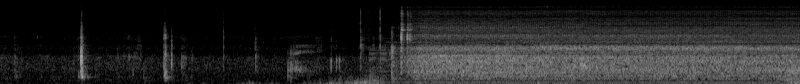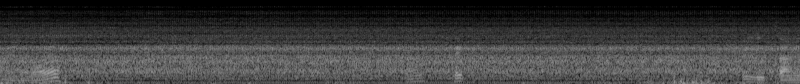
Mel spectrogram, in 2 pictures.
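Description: Riello-type oil burner of a diesel space heater starting up: a few sharp clicks, then at about four seconds the burner's fan motor and oil pump start abruptly and run with a steady whirring hum. The oil solenoid valve never clicks open, so the burner does not fire. The solenoid is getting too little voltage, an electrical fault in the control circuit.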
